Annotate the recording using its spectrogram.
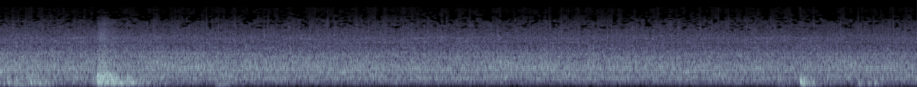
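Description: A body slams onto the wrestling ring mat with a heavy thud.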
